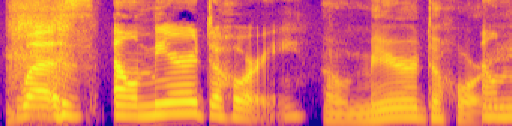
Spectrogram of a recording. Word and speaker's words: Elmyr de Hory: Elmyr de Hory. de Hory.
